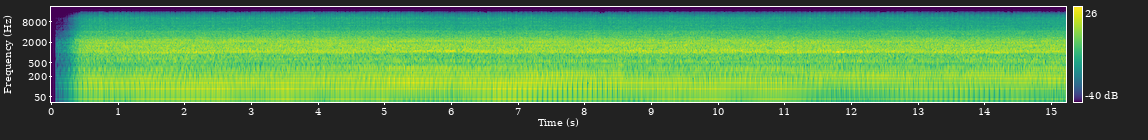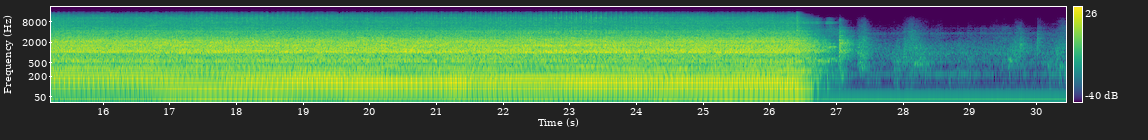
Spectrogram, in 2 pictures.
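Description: Honda Shadow 750 Phantom's V-twin engine idling steadily, loud and close, then stopping suddenly near the end.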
